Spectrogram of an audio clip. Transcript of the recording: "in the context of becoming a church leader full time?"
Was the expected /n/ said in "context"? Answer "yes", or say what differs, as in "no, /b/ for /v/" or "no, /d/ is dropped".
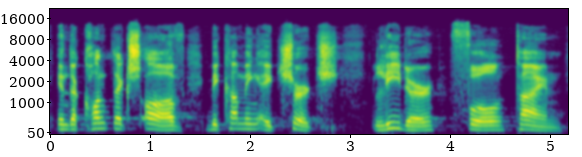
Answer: yes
